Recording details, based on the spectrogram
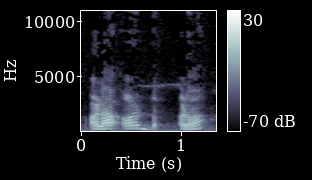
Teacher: इनका उच्चारण स्थान मूर्धा है, मतलब जो हमारे जो तालु होता है ऊपर का पार्ट वो है, इसका उच्चारण स्थान अड़ा और अड़ा उत्क्षिप्त व्यंजन कहलाते हैं। मतलब इसमें हमारी टंग जो होती है, जीभ अंदर को मुड़कर वापस सामने की तरफ आती है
